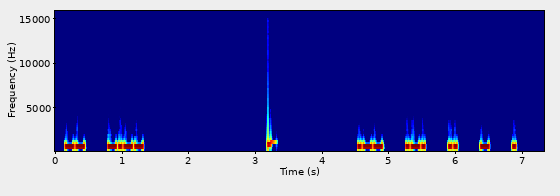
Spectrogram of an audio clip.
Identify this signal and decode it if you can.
Morse code, heard as a keyed tone, about 30 wpm, spaced as for 17 wpm, 700 Hz. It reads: MY WRITE
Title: 3x Character Spacing - Top 100 Words - 30wpm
